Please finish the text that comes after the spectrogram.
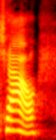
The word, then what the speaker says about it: Chau: And Chow, which I thought was freaking Vietnamese, and now I learned it's like Malaysian too.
